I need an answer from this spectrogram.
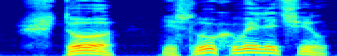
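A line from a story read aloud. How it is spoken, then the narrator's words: Whisper. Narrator (Russian): прошептал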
